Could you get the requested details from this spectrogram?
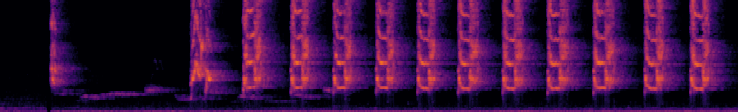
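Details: After a soft, brief whistled note and a short pause, a lovebird launches into a run of sharp, rasping chirps repeated about twice a second, evenly spaced, against a low background hum.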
